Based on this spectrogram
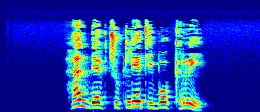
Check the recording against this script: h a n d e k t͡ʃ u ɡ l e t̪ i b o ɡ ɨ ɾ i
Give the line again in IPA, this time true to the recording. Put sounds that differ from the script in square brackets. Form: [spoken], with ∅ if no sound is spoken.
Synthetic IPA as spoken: h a n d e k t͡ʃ u [k] l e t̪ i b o [k] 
